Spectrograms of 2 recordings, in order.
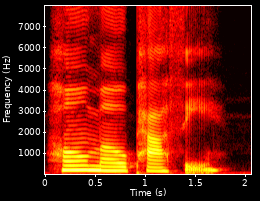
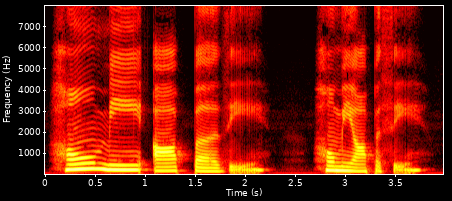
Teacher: The stress falls on the third syllable, op. 5 syllables in total. Example. She tried homeopathy alongside conventional treatment, and while the evidence is debated, she found it personally helpful.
